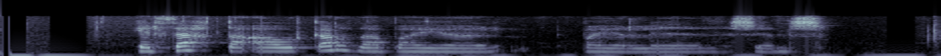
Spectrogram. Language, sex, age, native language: Icelandic, female, 12, Icelandic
